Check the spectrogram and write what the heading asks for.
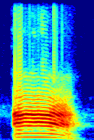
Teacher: আ ধ্বনির জীবের অবস্থান থাকে নিচে।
